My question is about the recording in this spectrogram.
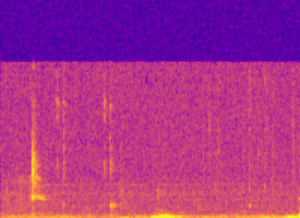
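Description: Near silence with a few faint clicks of computer keyboard typing, and a faint soft low sound about halfway through.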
